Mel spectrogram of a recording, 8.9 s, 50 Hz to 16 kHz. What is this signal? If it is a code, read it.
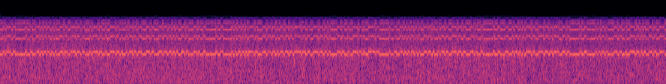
Two-tone teleprinter signal, about 170 Hz shift.
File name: findings / AXIAL fr130 3mm 409.gen-16 rtty rx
